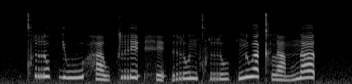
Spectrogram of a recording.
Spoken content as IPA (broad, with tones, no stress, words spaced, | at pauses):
kʰro˥˩k̚juː˦˥ha˨˩wkre˦˥ʔ he˨˩ʔ ru˥˩nkʰruː˦˥k̚ nu˥˩a̯kʰla˩˦mna˥˩t̚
